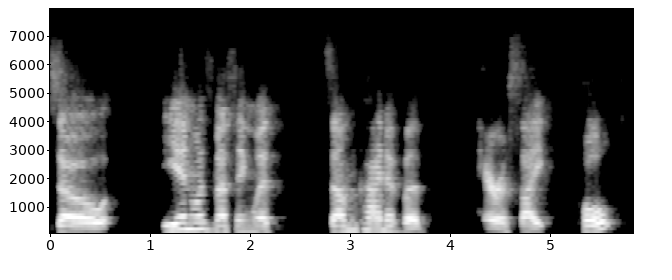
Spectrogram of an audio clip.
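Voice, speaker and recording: A woman's voice: lowish voice, slow pace, highs cut off, voice pushed up. Woman playing an uneasy young thief. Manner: hesitant, stumbling.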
